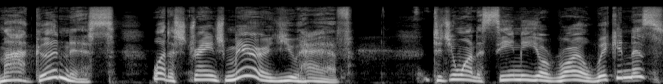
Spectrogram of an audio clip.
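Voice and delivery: put-on Southern US accent. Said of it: "now with a southern accent for some reason".

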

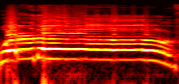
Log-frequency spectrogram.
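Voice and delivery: high, loud, drawn-out yell.

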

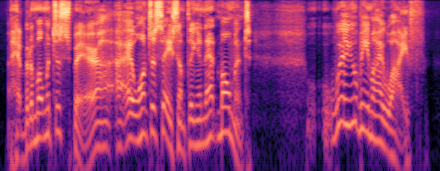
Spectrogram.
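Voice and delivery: very high, pressed pitch. Maxwell, with only a moment to spare, proposes to Miss Leslie: hurried. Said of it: "he began hurriedly".

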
